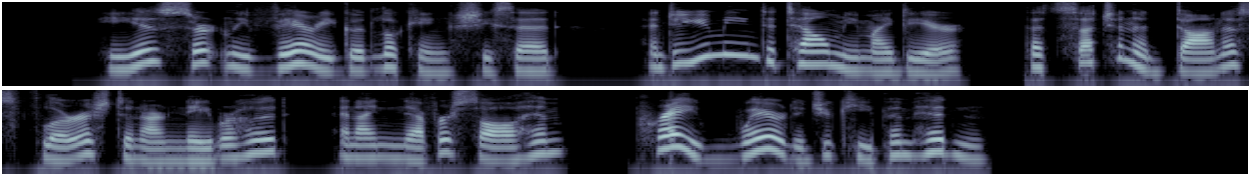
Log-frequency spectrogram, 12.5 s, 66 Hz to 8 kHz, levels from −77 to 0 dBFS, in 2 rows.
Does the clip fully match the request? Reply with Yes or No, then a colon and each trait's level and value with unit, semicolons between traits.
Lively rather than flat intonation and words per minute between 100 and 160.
No: wide, 6.8 semitones; average, 180 wpm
